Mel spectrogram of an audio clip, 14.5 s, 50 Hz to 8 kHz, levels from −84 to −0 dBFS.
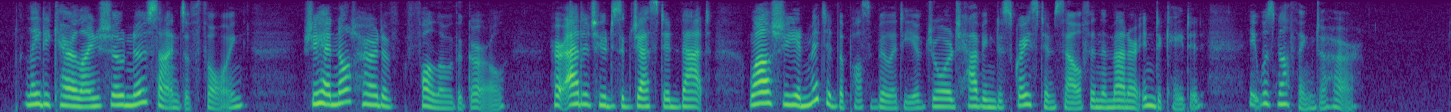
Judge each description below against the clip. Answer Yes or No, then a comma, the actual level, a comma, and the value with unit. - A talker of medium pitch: No, high, 210 Hz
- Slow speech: No, average, 155 wpm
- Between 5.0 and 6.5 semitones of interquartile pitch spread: Yes, wide, 5.6 semitones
